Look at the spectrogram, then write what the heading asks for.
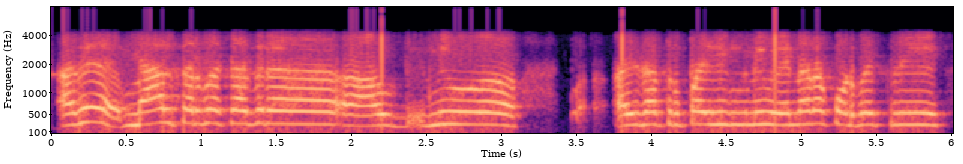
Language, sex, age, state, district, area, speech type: Kannada, female, 60+, Karnataka, Gulbarga, urban, conversation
